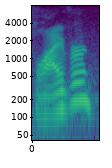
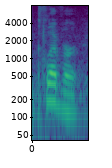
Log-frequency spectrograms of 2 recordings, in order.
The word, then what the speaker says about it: Cliver: it's cl is it it's cliver huh cliver that's how you pronounce ryan cliver's name i've been saying clever it's ryan i have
